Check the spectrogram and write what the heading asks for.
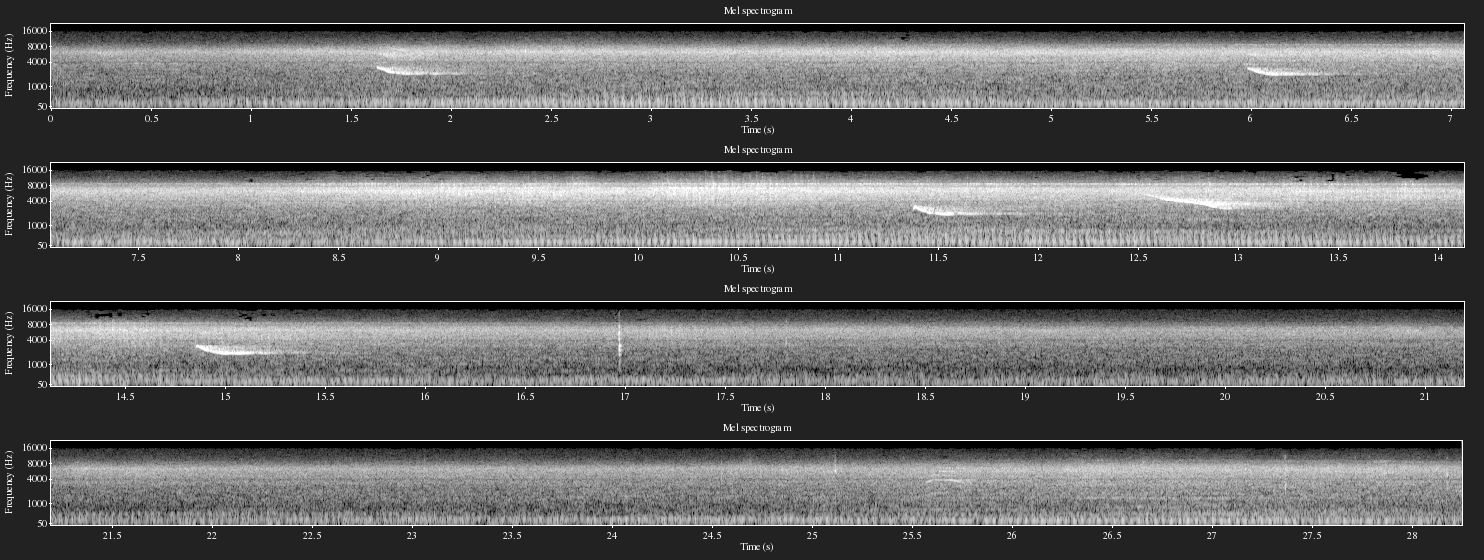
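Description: Outdoor ambience with a steady low rumble, over which a bird gives a short, falling chirp every few seconds, about five times.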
